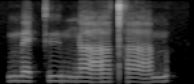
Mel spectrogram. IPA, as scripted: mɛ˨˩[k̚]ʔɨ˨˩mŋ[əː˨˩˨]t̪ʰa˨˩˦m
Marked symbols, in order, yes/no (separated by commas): yes, no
